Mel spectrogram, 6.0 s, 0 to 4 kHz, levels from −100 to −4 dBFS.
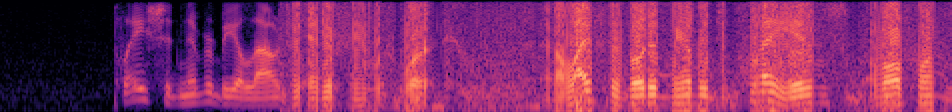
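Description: A short bit of telephone speech, band-limited to 4 kHz as you'd expect from G.711, but from 1.75 s to the end there's a mu-law and A-law mix-up: A-law-coded samples decoded as mu-law. Levels get scrambled, so speech turns harsh and distorted, and the pauses fill with noise.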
